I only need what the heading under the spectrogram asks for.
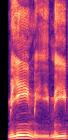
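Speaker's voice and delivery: voice turning into a modem. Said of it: "make my voice sound like a modem".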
